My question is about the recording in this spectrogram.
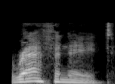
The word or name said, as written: raffinate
